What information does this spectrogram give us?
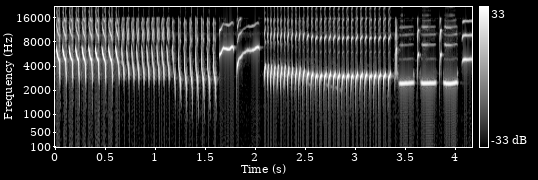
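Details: Varied canary rolling song used as a lure for young, untrained or silent canaries. Rapid buzzy trills change speed and pitch, broken by quick rising whistles, ending in clipped, evenly spaced high notes.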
